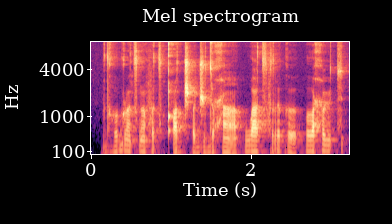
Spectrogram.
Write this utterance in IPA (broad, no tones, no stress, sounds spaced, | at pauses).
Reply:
dʱ ɤ ɡ ɹ ɐ̃ t͡s ɠ ɐ̃ f ɐ t͡s qʼ ə d t͡ʃʼ ɐ d͡ʒ y d y ħ ã | w a t͡s f r ə k ə | ɤ ħ y t͡s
